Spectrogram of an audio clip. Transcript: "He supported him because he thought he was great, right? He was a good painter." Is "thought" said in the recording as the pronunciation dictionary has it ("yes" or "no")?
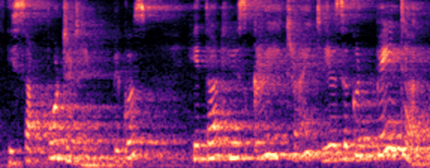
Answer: no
